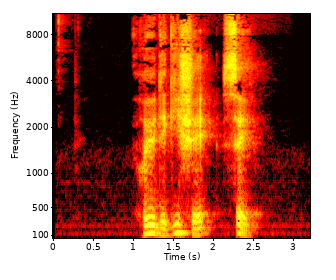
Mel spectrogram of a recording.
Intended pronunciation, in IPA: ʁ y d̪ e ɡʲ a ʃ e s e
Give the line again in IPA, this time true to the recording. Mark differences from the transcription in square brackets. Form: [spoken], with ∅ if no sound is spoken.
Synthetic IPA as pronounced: ʁ y d̪ e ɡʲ [i] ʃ e s e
